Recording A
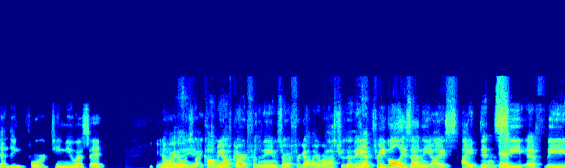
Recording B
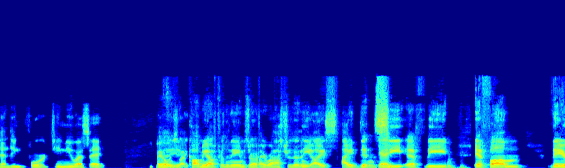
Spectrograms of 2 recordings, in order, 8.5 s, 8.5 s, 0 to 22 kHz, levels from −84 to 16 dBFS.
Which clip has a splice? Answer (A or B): B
